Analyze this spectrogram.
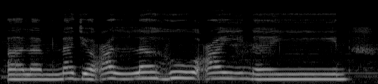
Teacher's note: Alam naj itu termasuk ke dalam hukum mim sukun bertemu dengan selain mim dan ba, dibaca idhar syafawi, yaitu dibaca jelas.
